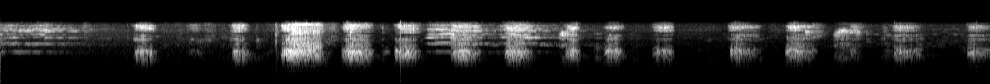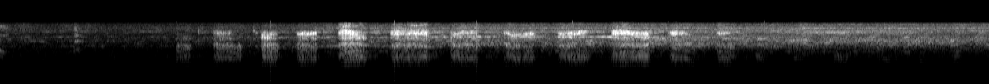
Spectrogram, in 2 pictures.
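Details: A one-month-old Rottweiler puppy gives rapid, repeated grunting yelps, nearly two every second.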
